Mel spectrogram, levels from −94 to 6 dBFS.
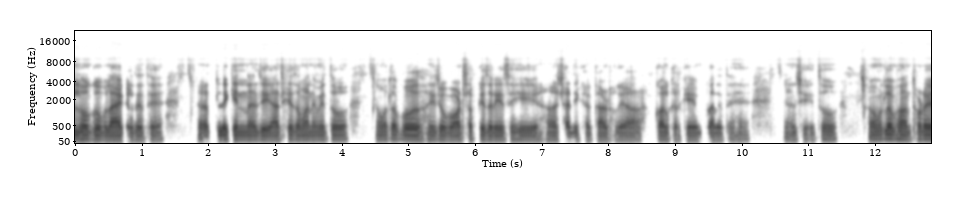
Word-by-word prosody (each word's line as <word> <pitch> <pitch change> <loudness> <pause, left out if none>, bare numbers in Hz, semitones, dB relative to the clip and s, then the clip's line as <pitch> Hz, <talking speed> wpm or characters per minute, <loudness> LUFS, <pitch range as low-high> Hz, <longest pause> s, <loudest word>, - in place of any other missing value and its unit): लोगों 105 0 +5
को 100 -1 +4
बुलाया 95 0 +6
करते 90 +1 0
थे। 95 - -1
अ, 100 - -5 0.2
लेकिन, 100 -1 +3
जी, 95 -1 +3
आज 95 +1 +2
के 105 - 0
जमाने 100 -1 0
में 100 0 -1
तो 100 +1 +1
अ, - - -17
मतलब 105 0 -1 0.4
ये 100 - 0
जो 95 -1 +1
व्हॉट्सएप 95 +2 +1
के 105 - +3
ज़रिए 95 0 +2
से 95 - -6
ही 95 -2 -1 0.2
हाँ, 95 0 -1
शादी 95 0 -2
का - - -7
कार्ड 90 -1 -1
हो - - -15
गया, 90 -1 -1 0.4
कॉल 95 -1 +1
करके 90 0 -2
बुला 90 0 -2
देते - - -10
हैं। 95 +1 -11 0.4
अ, - - -11
जी, - - -6
तो 105 -2 -1 0.5
अ, - - 0
मतलब 110 0 +4
हाँ, 105 -2 +4
थोड़े 105 +1 +5
95 Hz, 185 wpm, -25 LUFS, 95-100 Hz, 0.5 s, बुलाया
